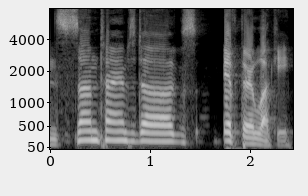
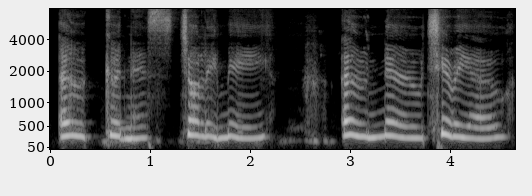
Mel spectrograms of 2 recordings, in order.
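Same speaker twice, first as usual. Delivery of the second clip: a light mock British lady; British accent; 6 semitones higher than usual. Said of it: "I'm going to imitate her".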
